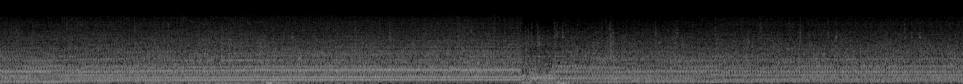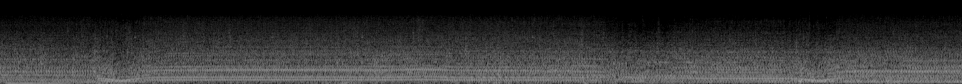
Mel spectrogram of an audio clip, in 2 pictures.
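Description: A car engine roars steadily, dipping briefly as the gears shift.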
